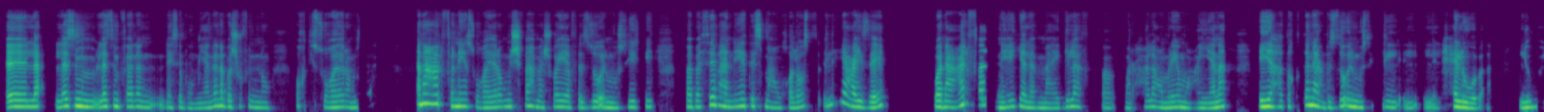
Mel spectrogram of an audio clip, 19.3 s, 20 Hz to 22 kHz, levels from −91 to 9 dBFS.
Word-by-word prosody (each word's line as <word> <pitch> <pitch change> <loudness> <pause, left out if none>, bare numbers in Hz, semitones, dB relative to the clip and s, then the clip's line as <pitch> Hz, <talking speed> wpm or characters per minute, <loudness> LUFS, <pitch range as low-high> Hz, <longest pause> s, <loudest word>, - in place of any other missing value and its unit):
آآ، 225 +1 +6
لأ، 225 +1 +1
لازم 230 0 +5
لازم 230 +1 +1
فعلًا 220 -2 -4
نسيبهم، 180 -3 -9
يعني 185 +5 -4
أنا 245 +1 +3
باشوف 225 0 -7
إنه 190 -3 -5 0.3
أختي 240 - -15
صغيرة 200 +1 -3
مثلًا 190 -1 -6 0.7
أنا 310 +2 +9
عارفة 320 -5 0
إن 230 - +8
هي 235 0 +3
صغيرة، 200 -2 -4
ومش 220 0 -1
فاهمة 245 -4 -2
شوية 215 +2 -4
في 190 - -17
الذوق 195 +2 -3
الموسيقي، 195 +3 -4 0.4
فباسيبها 220 +4 0
إن 210 -1 -2
هي 235 +2 +2
تسمع 235 -5 -6
وخلاص، 190 +6 -6
اللي 280 +6 -7
هي - - 0
عايزاه، 220 - 0 0.6
وأنا 215 -1 +3
عارفة 270 +6 -1 0.2
إن 185 - +2
هي 210 +4 -2
لمّا 185 -5 -2
هييجي 175 +5 -7
لها 230 -1 0 0.3
ف - - -13 0.2
مرحلة 210 +5 -9
عمرية 195 0 -1
معيّنة، 180 +2 0 0.4
هي 225 +1 +11
هتقتنع 225 +5 +4
بالذوق 195 +3 -2
الموسيقي 215 0 +2
ال 95 - -7
ال 95 +1 -7
الحلو 185 - +4
بقى، 180 +1 -15 0.4
اللي 190 +1 +4
هو 200 - 0
210 Hz, 165 wpm, -21 LUFS, 190-230 Hz, 0.7 s, هي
